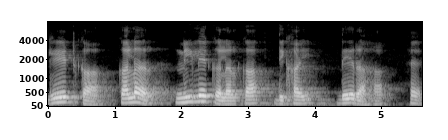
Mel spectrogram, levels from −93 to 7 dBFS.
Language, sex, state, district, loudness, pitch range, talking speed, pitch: Hindi, male, Rajasthan, Bikaner, -15 LUFS, 115-150 Hz, 105 wpm, 130 Hz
